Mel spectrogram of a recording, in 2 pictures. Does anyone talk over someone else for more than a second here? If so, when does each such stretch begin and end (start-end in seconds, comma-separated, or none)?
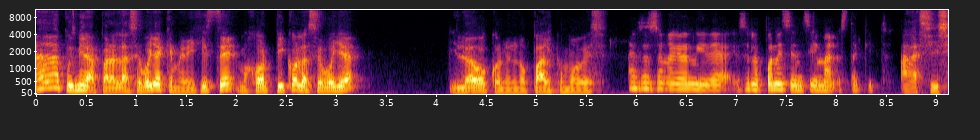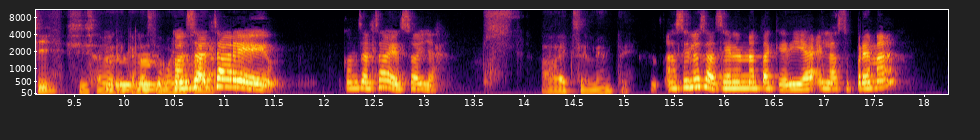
9.8-11.0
